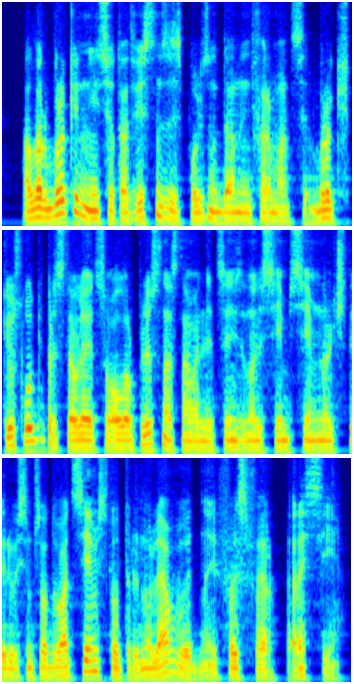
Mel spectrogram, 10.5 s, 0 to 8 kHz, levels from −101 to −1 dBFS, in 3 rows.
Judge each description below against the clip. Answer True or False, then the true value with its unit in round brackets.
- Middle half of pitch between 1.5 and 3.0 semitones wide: False (3.4 semitones)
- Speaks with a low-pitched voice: True (95 Hz)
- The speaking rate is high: False (120 wpm)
